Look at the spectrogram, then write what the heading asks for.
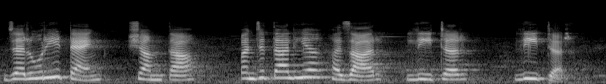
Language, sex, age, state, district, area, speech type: Sindhi, female, 30-45, Uttar Pradesh, Lucknow, urban, read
